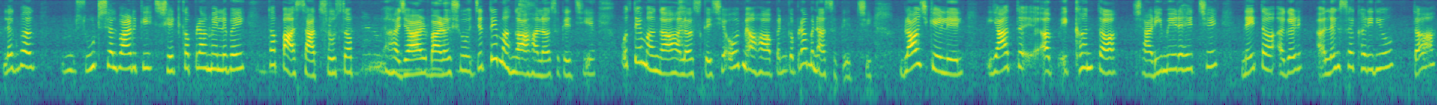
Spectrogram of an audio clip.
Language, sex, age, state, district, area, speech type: Maithili, female, 30-45, Bihar, Madhubani, rural, spontaneous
